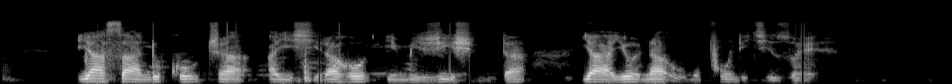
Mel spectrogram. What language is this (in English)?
Kinyarwanda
